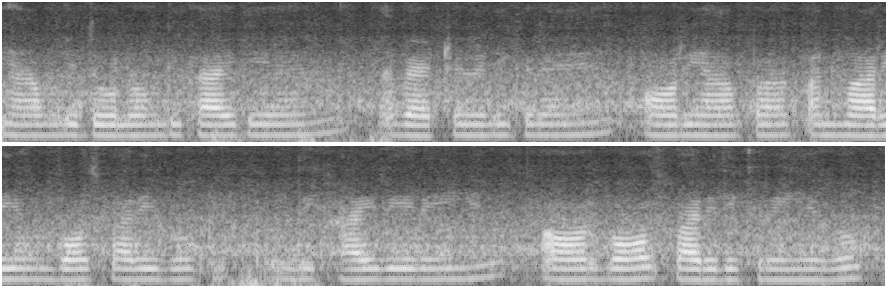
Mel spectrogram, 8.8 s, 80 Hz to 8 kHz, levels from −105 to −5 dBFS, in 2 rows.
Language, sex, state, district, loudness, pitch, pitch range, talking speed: Hindi, female, Bihar, Araria, -20 LUFS, 180 Hz, 180-185 Hz, 225 wpm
